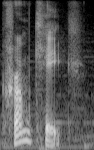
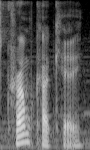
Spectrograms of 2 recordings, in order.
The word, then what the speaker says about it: Crumbake: I've been pronouncing it crumb cake, but it's crumbake.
